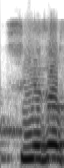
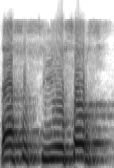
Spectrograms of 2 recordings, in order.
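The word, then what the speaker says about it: scissors: है मसल बोलते हैं सीजर्स सीजर्स क्या एस सीजर्स बोलते हैं एस सीओ सर्स एस सीओ सर्स नहीं बोलते इसे सीजर्स बोलते हैं सीजर्स इसमें सी क्या है सी साइलेंट है सी साइलेंट है ठीक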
